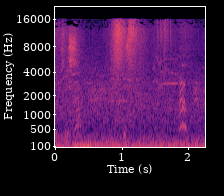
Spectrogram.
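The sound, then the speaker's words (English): A dog gives a couple of short, sharp barks, spaced apart, over steady low outdoor rumble and background noise in a large grassy park as the sun goes down. “This dog may be coming after me.”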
